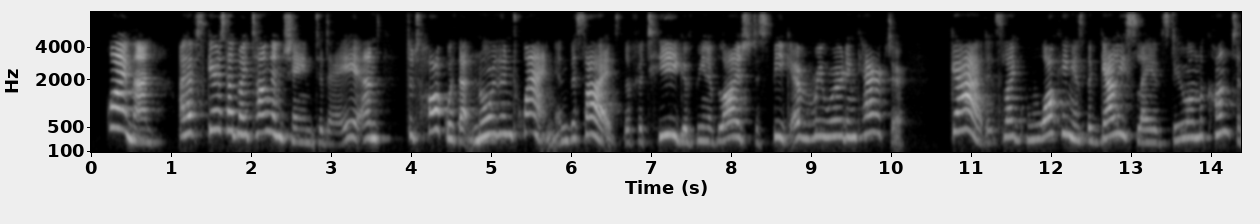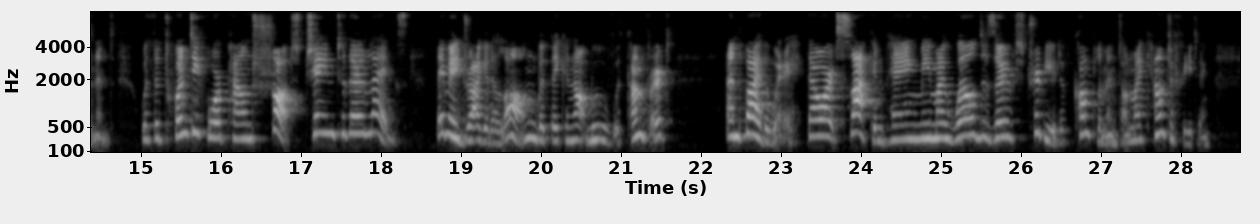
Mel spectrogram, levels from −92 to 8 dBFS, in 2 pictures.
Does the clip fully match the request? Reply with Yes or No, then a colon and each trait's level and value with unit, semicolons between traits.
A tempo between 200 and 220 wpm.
No: average, 170 wpm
